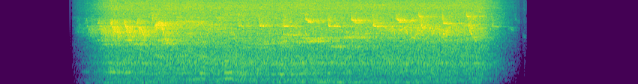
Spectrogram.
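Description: Quiet nature ambience: small birds chirping in short repeated notes over a steady background hiss, fading in about a second in and fading out near the end.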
